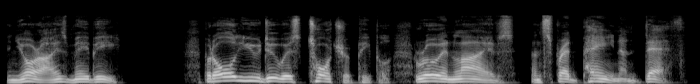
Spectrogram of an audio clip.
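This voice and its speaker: Man playing a defiant young hero, blunt and challenging, slow speech, dry sound, audiobook. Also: mid-range voice, expressive, dry recording, pitched above the performer's own voice.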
